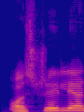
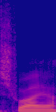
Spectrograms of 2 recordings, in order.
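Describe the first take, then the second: First: The word is said in full, all syllables. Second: The word is clipped short, like Straya. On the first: "ऑस्ट्रेलिया नहीं" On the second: "उधर श्राया बोलते हैं"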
